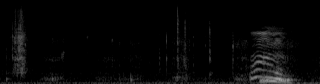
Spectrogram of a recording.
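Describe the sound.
A loud, crisp crunch of someone biting into a chocolate cookie with a coffee-flavoured biscuit and chocolate filling lands near the end, after a few faint rustles and mouth sounds.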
